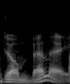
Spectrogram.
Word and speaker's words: Ndombele: For Liam Ndombele. I'm enjoying the way you pronounce that, very much. It's correct.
